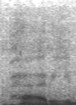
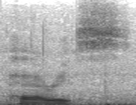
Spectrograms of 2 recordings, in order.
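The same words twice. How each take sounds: First: The final s is silent. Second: The final s is sounded. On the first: The speaker calls it right. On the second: The speaker calls it wrong.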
